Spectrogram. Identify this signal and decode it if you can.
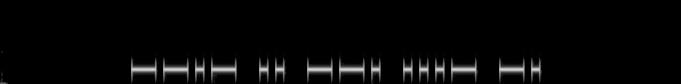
Morse code, heard as a keyed tone, about 15 wpm, 700 Hz. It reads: QIGVN
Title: Code Groups - 5 Letters - 15wpm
